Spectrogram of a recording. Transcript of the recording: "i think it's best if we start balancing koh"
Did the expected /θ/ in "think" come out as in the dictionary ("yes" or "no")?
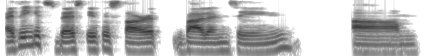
yes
